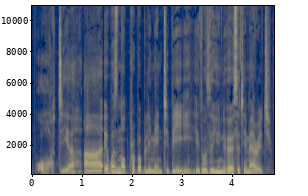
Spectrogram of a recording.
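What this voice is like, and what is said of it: Ukrainian-accented English. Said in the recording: “Ukraine. ... You have an accent.”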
